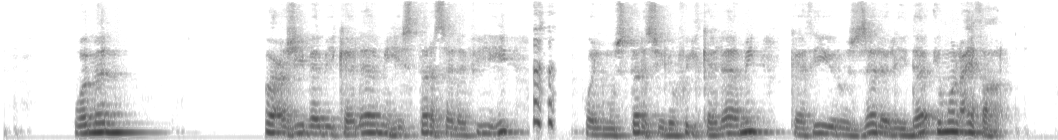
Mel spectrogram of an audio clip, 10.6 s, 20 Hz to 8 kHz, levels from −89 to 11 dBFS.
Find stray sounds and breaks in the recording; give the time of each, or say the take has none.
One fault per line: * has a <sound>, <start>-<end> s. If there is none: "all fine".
* has a laugh, 5.3-5.6 s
